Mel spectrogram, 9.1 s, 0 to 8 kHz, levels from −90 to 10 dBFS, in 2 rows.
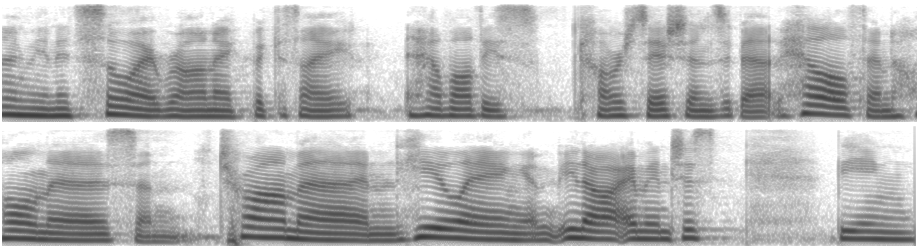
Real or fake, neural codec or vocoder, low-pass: fake; codec, 16 kHz, 2 kbps, FunCodec, trained on LibriTTS, 25 frames a second; 7.2 kHz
